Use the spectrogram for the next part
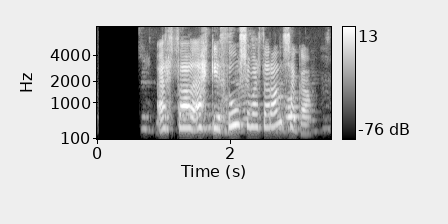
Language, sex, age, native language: Icelandic, male, 13, Icelandic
